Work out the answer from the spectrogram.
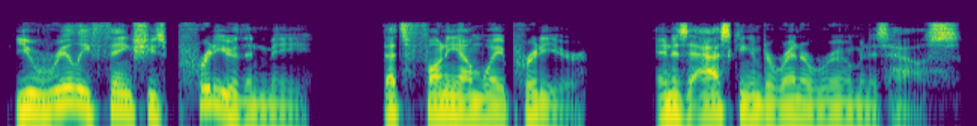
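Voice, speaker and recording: A man narrating a first-person relationship story from an online post in a steady, even reading voice. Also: lowish voice, no echo. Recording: dry, slightly dull lo-fi sound.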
